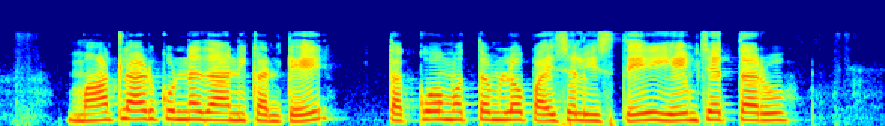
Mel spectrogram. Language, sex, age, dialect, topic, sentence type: Telugu, female, 25-30, Telangana, banking, question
